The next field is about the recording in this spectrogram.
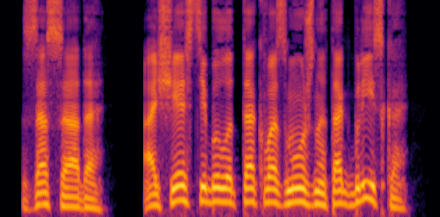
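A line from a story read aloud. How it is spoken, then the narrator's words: Mutter. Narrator (Russian): пробормотал я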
